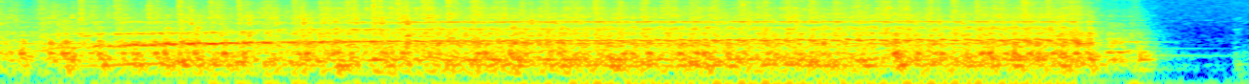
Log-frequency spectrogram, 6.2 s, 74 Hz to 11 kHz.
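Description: A Pfaff Creative Icon 2 sewing machine stitches down ribbon in a steady, even whir with fast needle rhythm, running continuously before stopping abruptly near the end, leaving brief quiet.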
